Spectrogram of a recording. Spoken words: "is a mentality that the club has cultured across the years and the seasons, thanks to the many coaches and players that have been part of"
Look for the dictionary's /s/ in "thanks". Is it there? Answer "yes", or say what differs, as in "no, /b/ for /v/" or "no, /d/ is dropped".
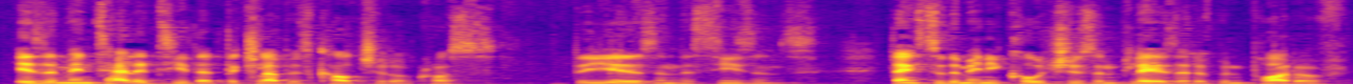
yes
